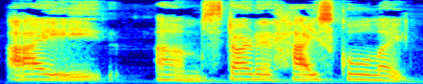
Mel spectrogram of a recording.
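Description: A woman's voice: medium pitch, little pitch movement, very slow, creaky. A middle-aged woman from Argentina whose first language is Spanish, telling stories casually as a podcast guest. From Argentina, Buenos Aires. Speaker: podcast guest, host's mother. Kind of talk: casual conversational storytelling.

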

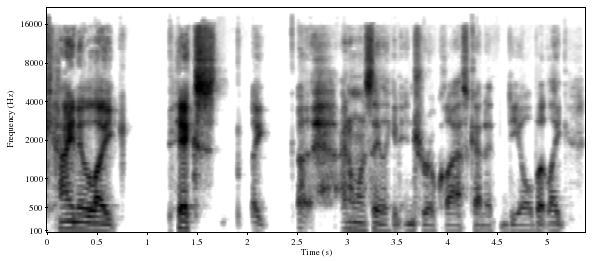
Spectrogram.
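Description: A man's voice: lowish voice, fairly even intonation, moderate pace, a bit bright. A man hosting a podcast in casual chat, talking in a rambling, informal and self-deprecating way. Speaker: podcast host.

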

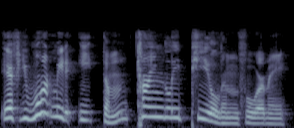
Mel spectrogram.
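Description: Storybook puppet boy played by an adult reader: raised pitch, petulant and whiny, childish breathless pleading, slightly dull recording. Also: big pitch swings, unhurried. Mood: fussy.

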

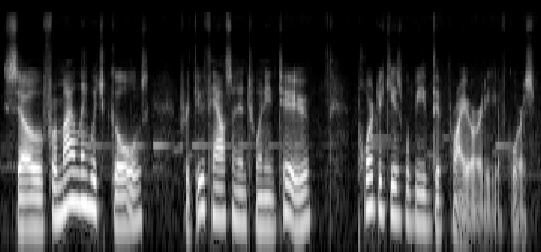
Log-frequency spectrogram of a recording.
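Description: A man in his late twenties hosting a casual solo podcast, talking in a friendly, reflective way, often pausing and restarting his sentences. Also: mid-range voice, sing-song, highs cut off, faint music behind. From the Americas. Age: late 20s. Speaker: podcast host.

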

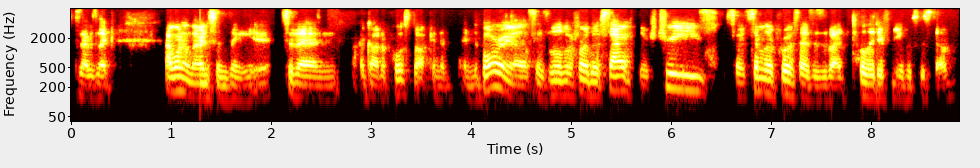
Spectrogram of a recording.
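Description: A man's voice: medium pitch, husky, no room sound. A man in his thirties from Scotland, with a mild mixed Scottish accent, chatting casually as an interview guest and laughing often. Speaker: guest, ecologist. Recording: dull lo-fi dry audio.

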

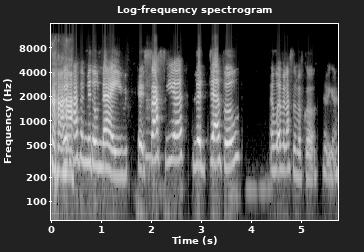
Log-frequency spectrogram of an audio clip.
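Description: Sarcastic woman, high voice. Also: expressive, moderate pace, a bit bright, no echo. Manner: blunt, sarcastic, swears casually. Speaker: podcast co-host. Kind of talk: casual chat among friends.

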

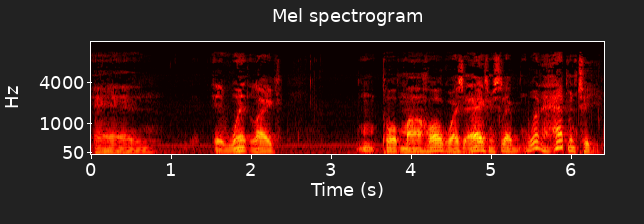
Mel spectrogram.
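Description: A man's voice: low-pitched, animated, slow pace, dark tone, husky. An American man, around his fifties, tells stories from his own life in a casual, rambling, conversational way. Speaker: guest storyteller. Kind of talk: casual autobiographical storytelling.

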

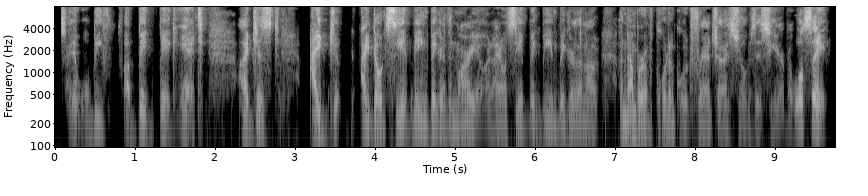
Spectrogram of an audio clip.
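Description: A man's voice: fairly low pitch, fairly quick, bright, forceful tone, slightly rough, dry recording, poor audio. A man talking as a guest pundit in an opinionated podcast discussion, blunt and sardonic, with casual swearing and frequent digressions. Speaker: guest film box office pundit.

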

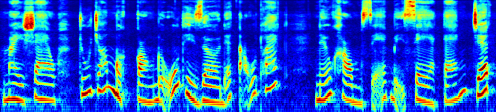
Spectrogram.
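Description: A woman's voice: medium pitch, expressive, slow, dark tone, slightly rough. A woman storyteller reading a children's fairy tale as scripted narration.

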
